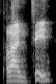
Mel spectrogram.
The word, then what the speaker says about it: plantain: There are two types of people in this world: people who correctly pronounce plantain as plantain, and full-fledged deranged psychopaths who pronounce it as tain, as in maintain.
